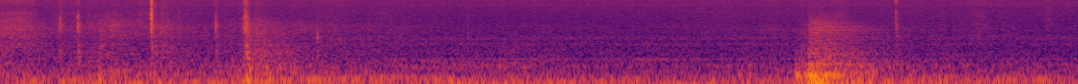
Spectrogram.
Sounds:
tap

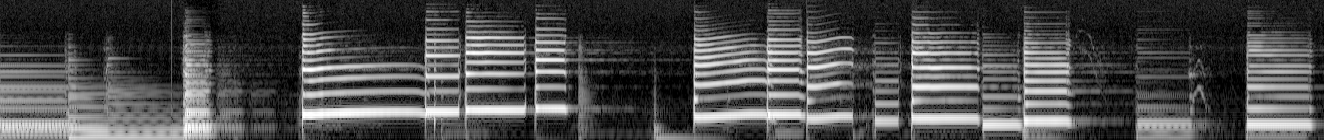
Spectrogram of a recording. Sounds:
music
distortion

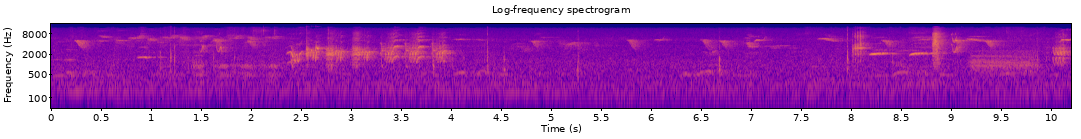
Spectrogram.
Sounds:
mynah bird singing

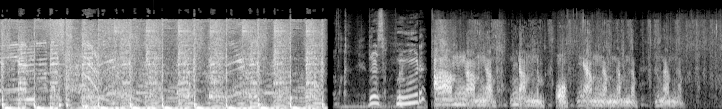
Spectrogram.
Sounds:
outside, urban or man-made
speech
music

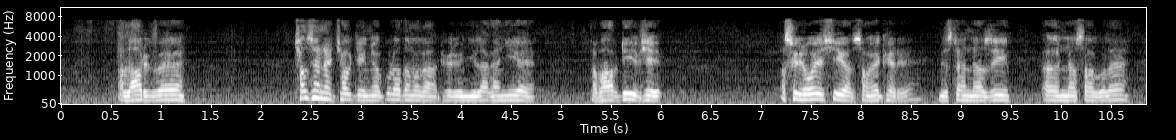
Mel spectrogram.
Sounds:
monologue
speech

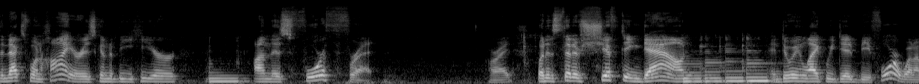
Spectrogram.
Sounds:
music
speech
musical instrument
electric guitar

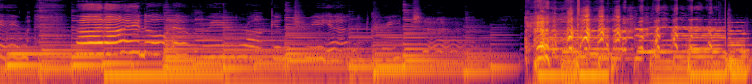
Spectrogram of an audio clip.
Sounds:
music

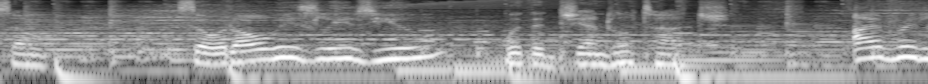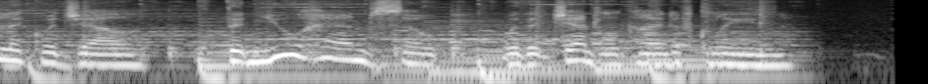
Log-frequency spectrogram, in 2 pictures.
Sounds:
music
speech

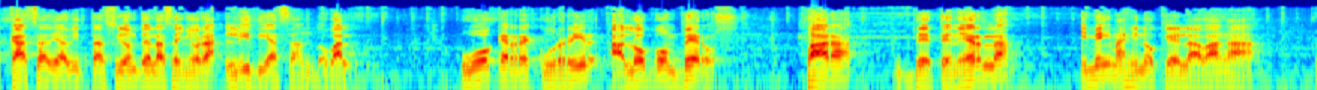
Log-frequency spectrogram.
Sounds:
speech
music
inside a small room

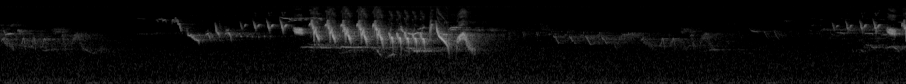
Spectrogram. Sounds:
mynah bird singing

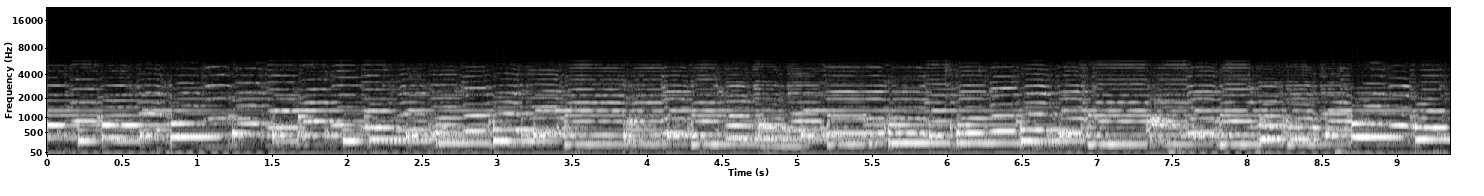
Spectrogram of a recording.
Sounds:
music
violin
pizzicato
musical instrument

